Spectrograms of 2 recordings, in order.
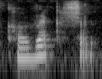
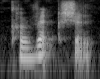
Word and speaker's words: correction: in correction correction in a word like correction the second syllable is stress so you have it as correction correction yeah correction so that will bring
